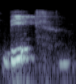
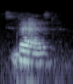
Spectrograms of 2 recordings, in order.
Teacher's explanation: to feel how the tongue goes from high to Mid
